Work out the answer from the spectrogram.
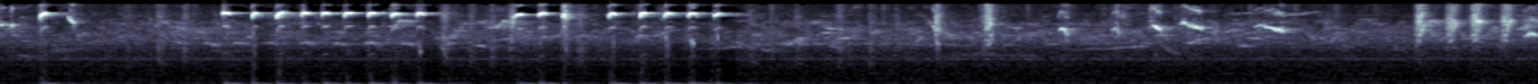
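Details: Konin ijoan, the olive-backed sunbird, singing hard as a lure for other birds: shrill trilled whistles repeated in fast series at the top of its range, followed by scratchy twittering and sharp chips.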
